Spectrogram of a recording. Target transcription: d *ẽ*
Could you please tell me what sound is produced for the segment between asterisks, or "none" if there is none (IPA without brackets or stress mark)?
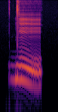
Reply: ẽ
